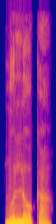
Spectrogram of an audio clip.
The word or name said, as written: ಮುಲ್ಲೋಕ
